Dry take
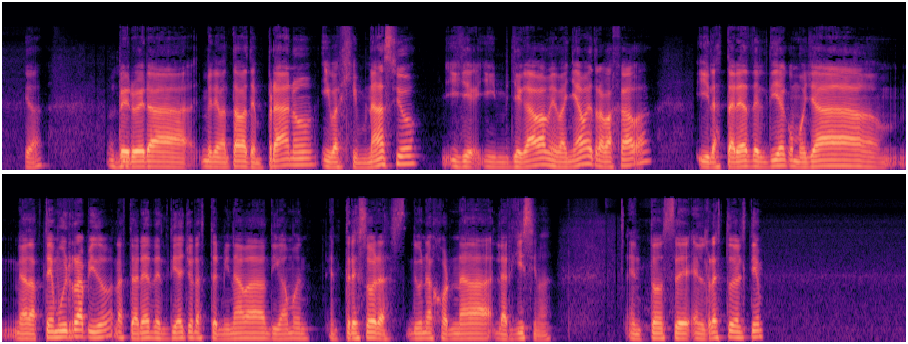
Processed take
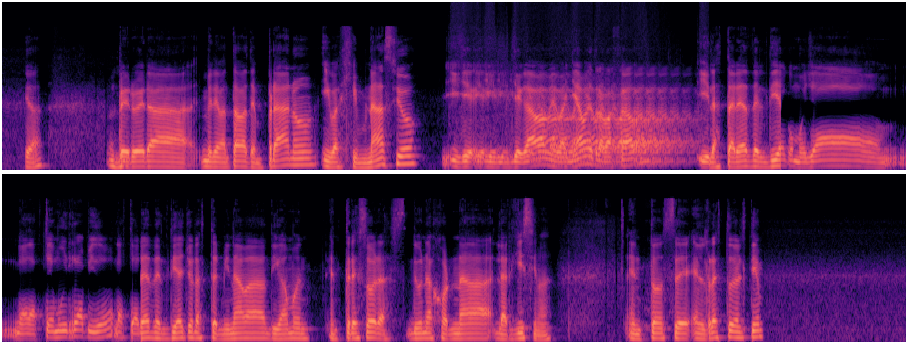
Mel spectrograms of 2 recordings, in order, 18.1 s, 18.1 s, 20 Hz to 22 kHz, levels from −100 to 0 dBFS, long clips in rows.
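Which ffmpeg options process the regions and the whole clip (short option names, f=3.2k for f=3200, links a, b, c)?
-filter_complex "[0:a]asettb=1/sr,asplit=3[a][b][c];[a]atrim=end=4.474[d];[b]atrim=start=4.47:end=7.08,asetpts=PTS-STARTPTS,afade=t=in:d=0.004:c=qsin,afade=t=out:st=2.606:d=0.004:c=qsin,highpass=230,acrusher=bits=7:mix=0:aa=0.5,aecho=1:1:121|242|363|484|605|726|847:0.355|0.202|0.115|0.0657|0.0375|0.0213|0.0122,atrim=end_sample=115101[e];[c]atrim=start=7.076[f];[d][e]acrossfade=d=0.004:c1=hsin:c2=qsin[g];[g][f]acrossfade=d=0.004:c1=qsin:c2=hsin,asettb=1/sr,asplit=3[h][i][j];[h]atrim=end=7.794[k];[i]atrim=start=7.79:end=10.44,asetpts=PTS-STARTPTS,afade=t=in:d=0.004:c=qsin,afade=t=out:st=2.646:d=0.004:c=qsin,equalizer=f=120:t=o:w=0.53:g=-13,acompressor=threshold=-27dB:ratio=3:attack=3.2:release=140:knee=1:detection=peak,asuperstop=centerf=1600:order=8:qfactor=0.78[l];[j]atrim=start=10.436[m];[k][l]acrossfade=d=0.004:c1=hsin:c2=qsin[n];[n][m]acrossfade=d=0.004:c1=qsin:c2=hsin,highshelf=f=2.8k:t=q:w=1.5:g=-8,acompressor=threshold=-23dB:ratio=4"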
